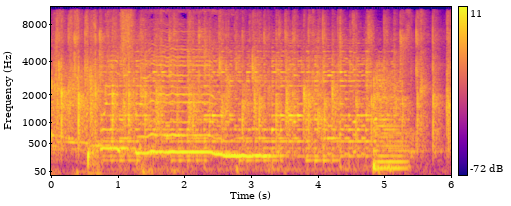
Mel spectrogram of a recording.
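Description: An audience claps steadily, a dense crackling wash of applause mixed with loud walk-on music and held tones, lasting about five seconds before thinning out and fading.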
